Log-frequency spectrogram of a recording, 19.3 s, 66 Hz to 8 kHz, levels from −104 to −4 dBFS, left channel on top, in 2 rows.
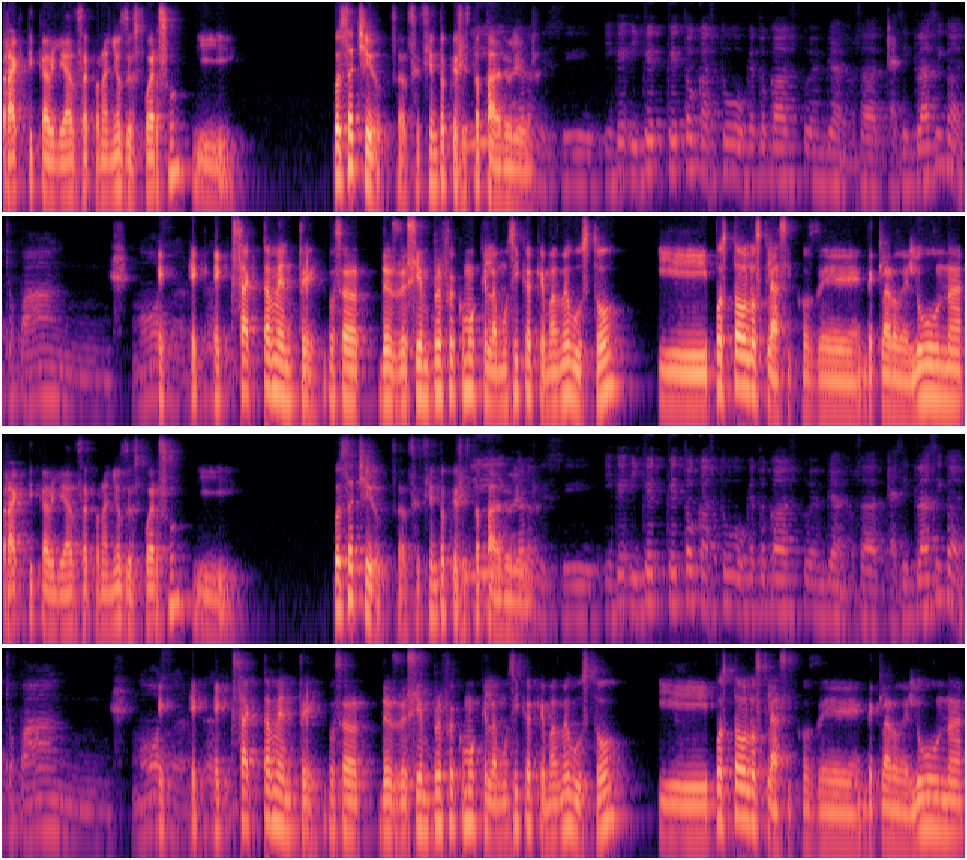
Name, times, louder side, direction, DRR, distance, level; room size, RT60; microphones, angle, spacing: voice 1, 0.0-2.3 3.3-5.3 10.7-10.8 11.9-15.8 16.2-19.2, left 5 dB, 85° left, 0.5 m, -26 dB
voice 2, 4.6-12.0 13.6-14.0 16.3-16.5, right 1 dB, 25° right, 1.6 m, -45 dB
12.5 x 9.5 x 3.7 m
head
